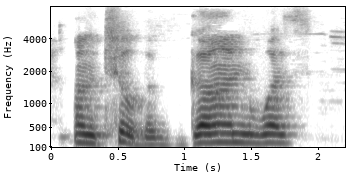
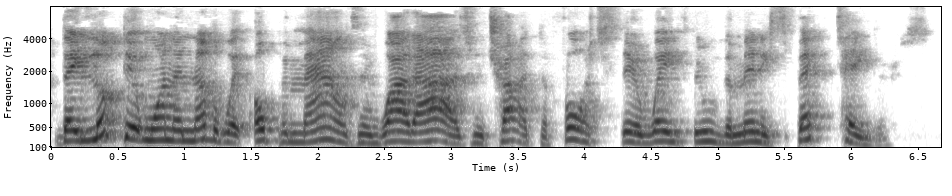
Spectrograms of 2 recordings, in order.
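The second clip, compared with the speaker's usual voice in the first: ordinary delivery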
